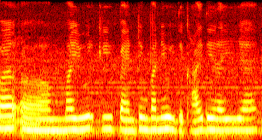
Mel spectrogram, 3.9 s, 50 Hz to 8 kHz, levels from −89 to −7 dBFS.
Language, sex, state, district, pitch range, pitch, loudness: Hindi, female, Bihar, East Champaran, 190-210 Hz, 200 Hz, -14 LUFS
